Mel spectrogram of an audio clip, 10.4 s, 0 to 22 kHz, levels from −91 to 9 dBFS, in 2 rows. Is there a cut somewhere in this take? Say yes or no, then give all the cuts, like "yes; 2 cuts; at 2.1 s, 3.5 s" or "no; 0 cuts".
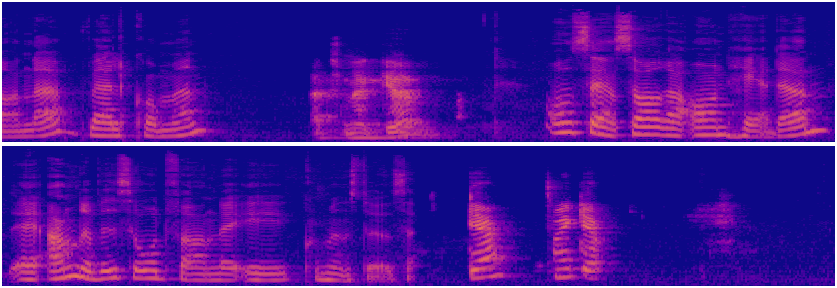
yes; 3 cuts; at 3.8 s, 5.3 s, 8.6 s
